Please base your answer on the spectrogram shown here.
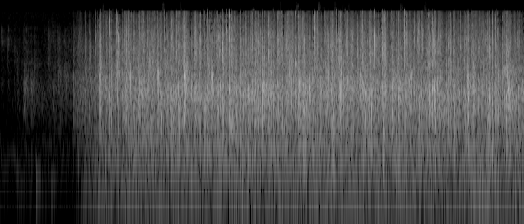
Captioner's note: audience applauding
